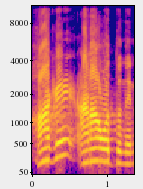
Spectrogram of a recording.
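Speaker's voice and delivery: ordinary talk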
